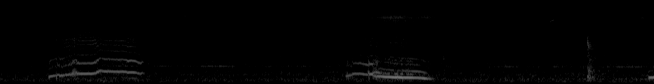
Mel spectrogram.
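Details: Pet cat Bella snoring indoors: two drawn-out, nasal whistling breaths with a slightly wavering, falling pitch, separated by a quiet pause, then a brief click and the start of another breath.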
